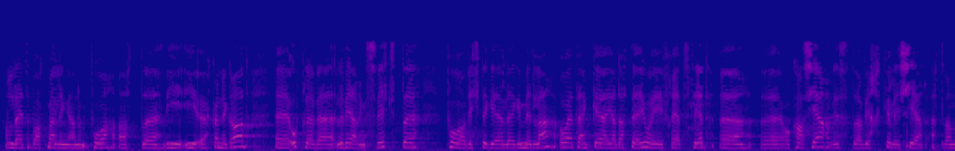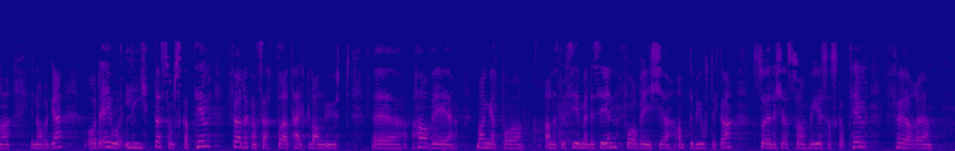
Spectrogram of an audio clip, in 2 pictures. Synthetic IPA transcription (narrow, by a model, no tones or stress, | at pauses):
ɑlːəd̪æɪt̪ʰɪlbɑːkəmɛlːɪŋənəpʰɔɑt̪ʋɪʔɪʔøːkənəɡɾɑːd̪ʊpleːʋəɾlɛʋeːɾɪŋsʋɪkt̪ | pʰɔʋɪkt̪ɪɡəleːɡəmɪd̪ləɾɔæɡt̪ʰɛŋkəɾjɑːd̪ɛt̪ːəæɾjʊɪfɾeːd̪st̪ʰiːd̪ | ɔkʰɑːɕeːɾʋɪsd̪ɛʋɪɾkəlɪɕeːɾɛt̪ːlɑnːə | ɪnɔɾɡəʔɔd̪ɛæɾjʊliːt̪əsɔmskɑt̪ʰɪlføːʁd̪ɛkʰɑnsɛt̪ːəɛt̪hæɪlt̪lɑnːʉːt̪ | hɑɾʋɪ | mɑŋːəlpʰɔɑnɛst̪ɛsiːmɛd̪ɪsiːnfoːɾʋɪɪçːəɑ̰nt̪ɪbɪuːt̪ɪkɑsɔɛd̪ɛɪçːəsɔmyːəsɔmskɑt̪ʰɪl | føːɾ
